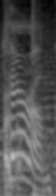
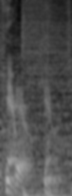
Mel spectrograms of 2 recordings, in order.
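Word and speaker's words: Qerim: Carum. Good job. It rhymes with harem. Carum. – Carum.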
